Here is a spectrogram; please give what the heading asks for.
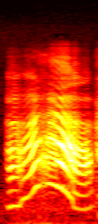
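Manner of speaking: high shrill yelp of alarm; startled yelp. Acted. GM voicing a startled sailor yelp. GM voices startled NPC cry.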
